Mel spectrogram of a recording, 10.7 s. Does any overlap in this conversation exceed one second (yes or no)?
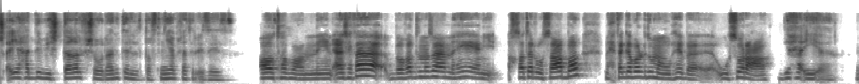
no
